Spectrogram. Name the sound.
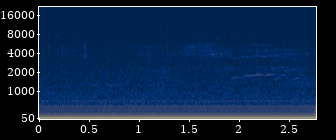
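horse neighing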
